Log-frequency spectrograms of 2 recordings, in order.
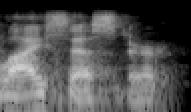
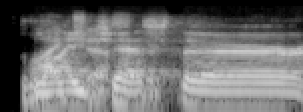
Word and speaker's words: Leicester: corrected me because I forgot it's not Gloucester and it's not Leicester. John, how do you pronounce it? Gloucester. Gloucester, and what's the other one? Leicester.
